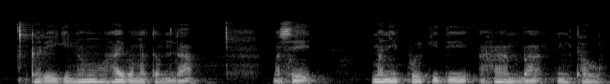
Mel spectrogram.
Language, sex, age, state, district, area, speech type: Manipuri, male, 30-45, Manipur, Tengnoupal, urban, spontaneous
